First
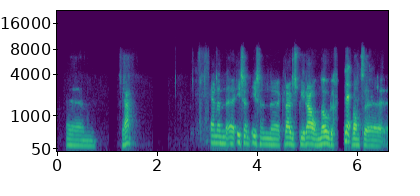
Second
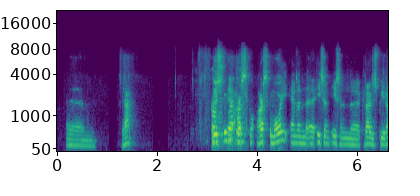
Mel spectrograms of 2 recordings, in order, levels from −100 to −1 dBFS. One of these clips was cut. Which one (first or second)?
first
